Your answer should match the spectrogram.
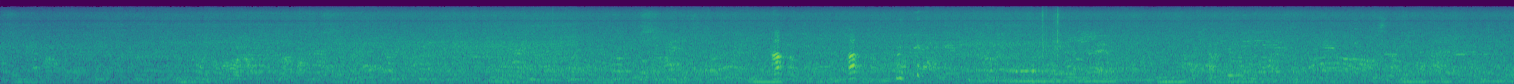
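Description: Steady rush of running water in an animal enclosure, with indistinct chatter of people behind it. Two short, sharp high sounds stand out near the middle, about a second apart.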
